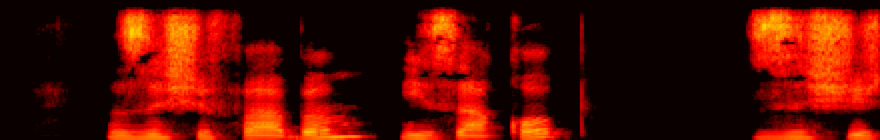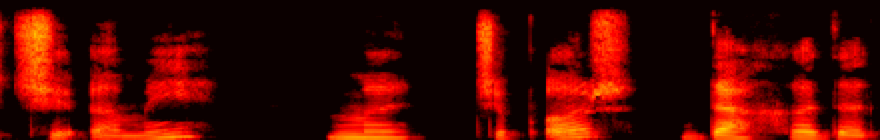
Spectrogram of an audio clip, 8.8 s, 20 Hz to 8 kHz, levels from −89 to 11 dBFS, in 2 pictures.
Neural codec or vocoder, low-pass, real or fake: none; 7.2 kHz; real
